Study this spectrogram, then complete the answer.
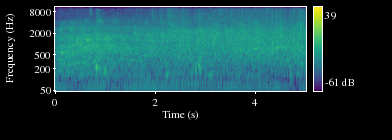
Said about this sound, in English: Now look, y'all are going to have to stop clapping or I'm going to stop singing, because it's like, he did it.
